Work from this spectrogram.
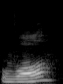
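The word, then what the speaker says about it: を: then all is sort of like what's happening to them often times there's different particles you use in different situations this is pronounced as o but technically it's wo it's like w technically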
